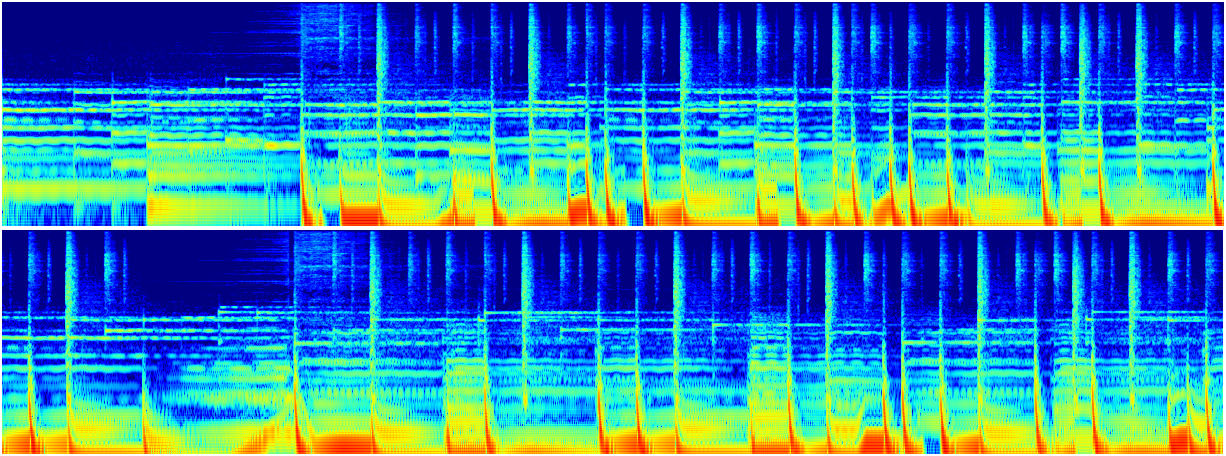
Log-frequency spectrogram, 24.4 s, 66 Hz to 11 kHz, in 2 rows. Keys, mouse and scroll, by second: 19.4 click.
